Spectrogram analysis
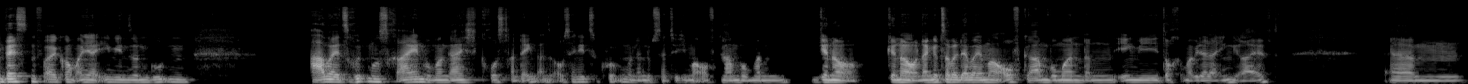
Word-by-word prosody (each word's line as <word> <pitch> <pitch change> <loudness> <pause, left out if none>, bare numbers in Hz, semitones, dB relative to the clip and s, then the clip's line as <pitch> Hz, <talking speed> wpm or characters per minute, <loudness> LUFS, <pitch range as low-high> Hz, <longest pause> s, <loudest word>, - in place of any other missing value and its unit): im - - +3
besten 130 0 +7
Fall 115 -2 0
kommt 115 0 -1
man - - 0
ja 105 -2 +3
irgendwie 110 0 -3
in 105 - -1
so 105 - 0
'n 105 0 -1
guten 115 0 -3 1.2
Arbeitsrhythmus 120 +2 +3
rein, 120 +2 +4
wo 105 - -2
man 100 0 +1
gar 100 - +2
nicht 105 0 -3
groß 105 0 -6
daran - - -8
denkt - - -3
an's - - -8
auf's - - -8
Handy 115 0 -4
zu 120 +1 -10
gucken. 120 - -7
Und 100 - -5
dann 95 - -4
gibt’s 100 - -5
natürlich - - -10
immer - - -2
Aufgaben, 95 +1 -3
wo 95 - -2
man 95 +1 -4 0.2
genau, 100 -5 +3 0.2
genau. 105 -3 +6
Und 95 - 0
dann 100 0 +5
gibt’s 110 0 +2
halt 110 -1 +5
aber 105 0 +4
immer 105 0 +3
Aufgaben, 100 -3 0
wo 100 - -1
man 100 -1 +1
dann 95 +1 -5
irgendwie 100 -2 -2
doch - - -7
immer - - -6
wieder 95 - -3
da 90 - -3
hin 95 +4 -5
greift. 100 +6 -5 1.1
Ähm, 180 - -4
105 Hz, 215 wpm, -30 LUFS, 100-115 Hz, 1.2 s, besten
